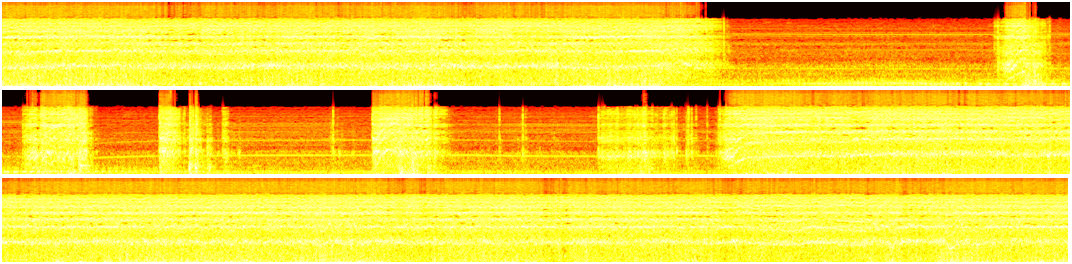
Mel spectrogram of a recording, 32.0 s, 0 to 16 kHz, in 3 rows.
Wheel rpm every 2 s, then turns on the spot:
220, 220, 220, 90, 0, 50, 0, 50, 10, 190, 230, 230, 230, 230, 220, 230.
none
